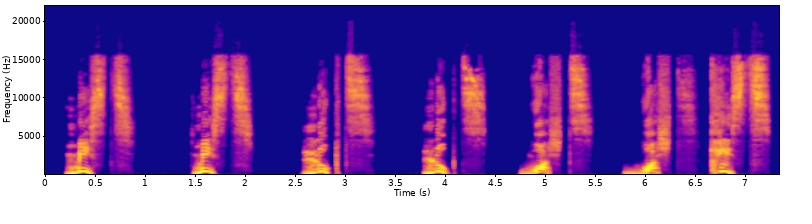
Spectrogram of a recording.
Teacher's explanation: When the ed comes after a voiceless sound, it goes t, t.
